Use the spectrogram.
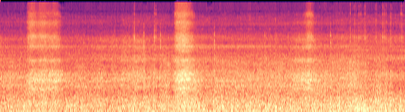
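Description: A Royal Enfield Himalayan motorcycle sets off on a cold ride over Ladakh's Khardung La pass, heavy wind roaring across the microphone above a steady low engine rumble, loud and continuous with no talk.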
